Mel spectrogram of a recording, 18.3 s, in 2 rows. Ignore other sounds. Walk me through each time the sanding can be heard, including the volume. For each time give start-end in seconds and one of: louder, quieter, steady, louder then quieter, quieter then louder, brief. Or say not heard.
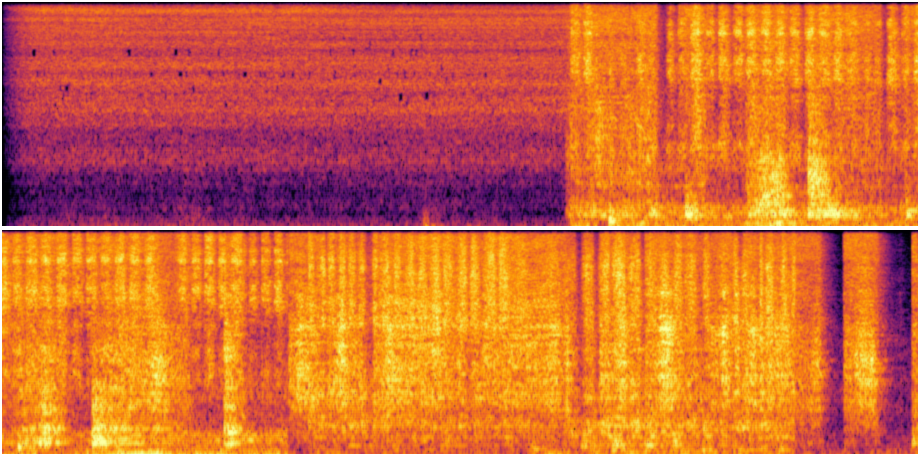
5.7-17.1 steady.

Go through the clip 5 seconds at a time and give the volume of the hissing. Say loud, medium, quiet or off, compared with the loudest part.
quiet, loud, loud, loud.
